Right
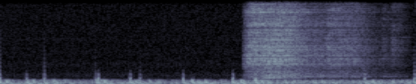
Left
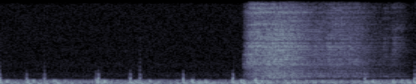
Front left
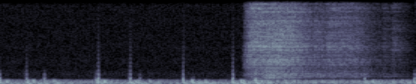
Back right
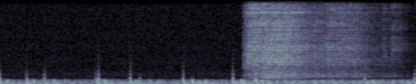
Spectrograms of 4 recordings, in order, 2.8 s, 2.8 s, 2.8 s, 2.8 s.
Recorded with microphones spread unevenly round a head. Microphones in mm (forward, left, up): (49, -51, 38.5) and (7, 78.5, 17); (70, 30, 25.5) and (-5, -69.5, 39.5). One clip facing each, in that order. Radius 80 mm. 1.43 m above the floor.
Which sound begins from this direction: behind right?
Crushing, at 1.6 s.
